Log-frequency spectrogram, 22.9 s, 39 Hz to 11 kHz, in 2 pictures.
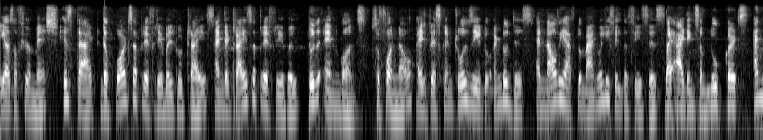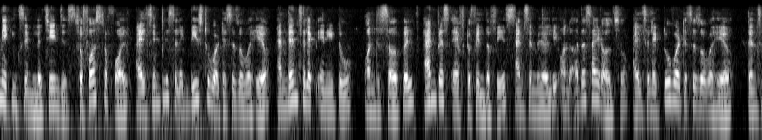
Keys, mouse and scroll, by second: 5.7 ctrl+middle click, 7.5 ctrl+z, 18.0 f.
